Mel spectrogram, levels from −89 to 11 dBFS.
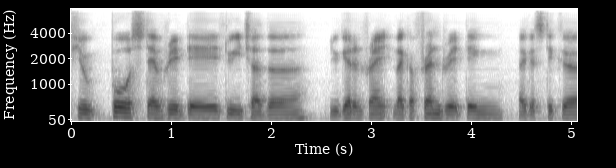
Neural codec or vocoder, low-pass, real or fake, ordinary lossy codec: codec, 16 kHz, about 1 kbps, DyCAST, with the encoder's durations; 7.2 kHz; fake; none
